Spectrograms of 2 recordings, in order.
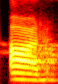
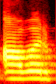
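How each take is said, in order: First: It starts with a vowel, one syllable. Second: It starts with a vowel, two syllables. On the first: The speaker calls it right. "आर बोलते हैं" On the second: The speaker calls it wrong. "वैसे आवर भी नहीं पढ़ते"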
